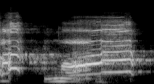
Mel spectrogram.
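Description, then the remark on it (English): A loud duck call blown as a goose call for a mic check, in two or three honking bursts, the harsh nasal tones rising and breaking over about a second and a half, with no talking. “Yeah, mic check to the duck call. Turn it into Goose call.”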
